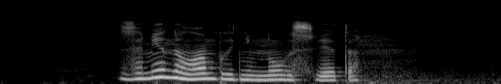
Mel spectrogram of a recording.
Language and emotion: Russian, sad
